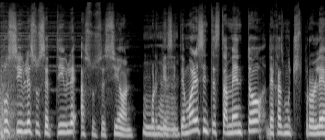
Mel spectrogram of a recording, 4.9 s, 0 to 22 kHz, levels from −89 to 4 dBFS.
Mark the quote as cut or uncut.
uncut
